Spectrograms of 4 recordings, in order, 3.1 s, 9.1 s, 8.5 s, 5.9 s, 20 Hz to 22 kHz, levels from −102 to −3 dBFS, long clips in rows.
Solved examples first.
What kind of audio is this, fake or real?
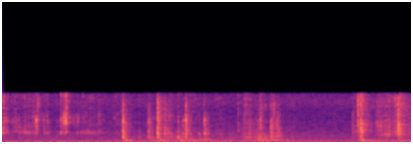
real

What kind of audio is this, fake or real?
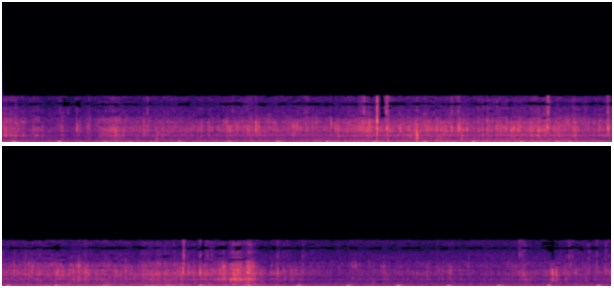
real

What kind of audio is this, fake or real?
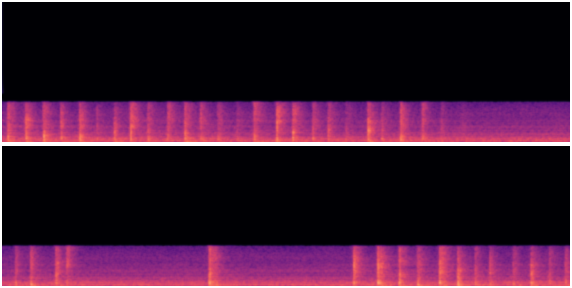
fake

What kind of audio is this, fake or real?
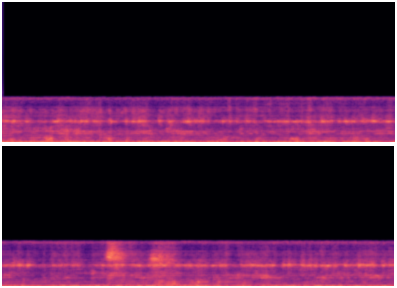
fake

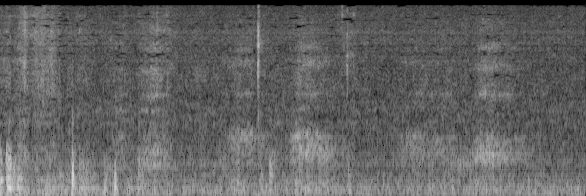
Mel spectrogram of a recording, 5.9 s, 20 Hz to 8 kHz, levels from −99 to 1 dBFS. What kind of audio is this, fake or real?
fake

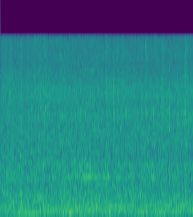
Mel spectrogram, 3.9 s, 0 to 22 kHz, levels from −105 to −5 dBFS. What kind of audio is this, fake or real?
real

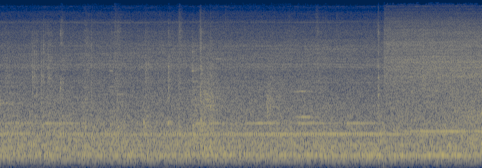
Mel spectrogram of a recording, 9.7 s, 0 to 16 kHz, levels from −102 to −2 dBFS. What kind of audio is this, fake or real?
real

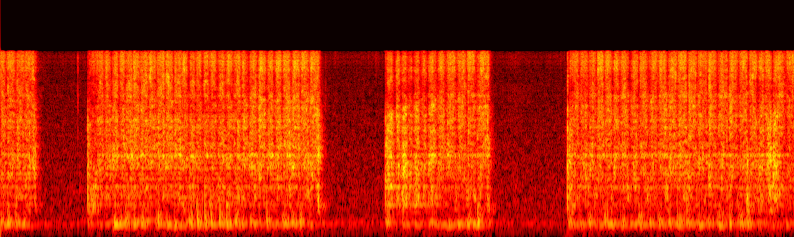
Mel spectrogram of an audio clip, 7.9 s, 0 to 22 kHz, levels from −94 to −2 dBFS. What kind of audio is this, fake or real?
fake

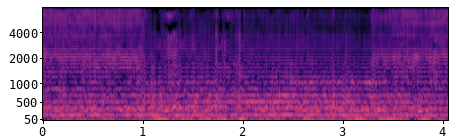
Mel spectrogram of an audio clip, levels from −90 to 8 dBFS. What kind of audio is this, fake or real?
fake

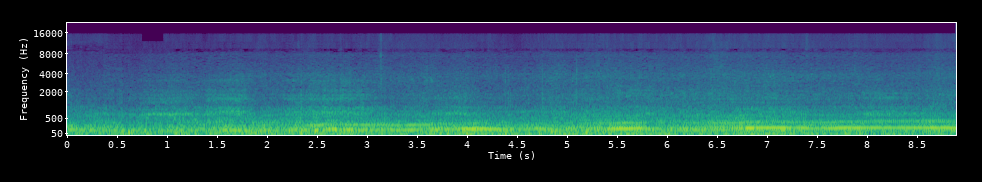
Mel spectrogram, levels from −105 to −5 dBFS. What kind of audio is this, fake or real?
fake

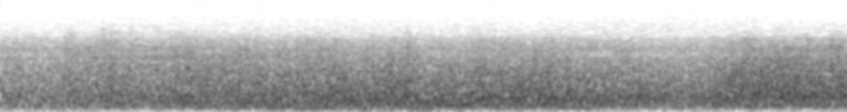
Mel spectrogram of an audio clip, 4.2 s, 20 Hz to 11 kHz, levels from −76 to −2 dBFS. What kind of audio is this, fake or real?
real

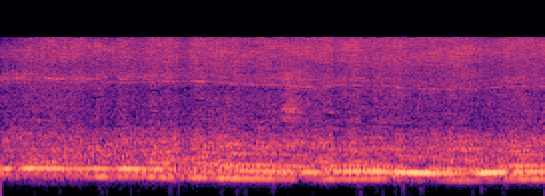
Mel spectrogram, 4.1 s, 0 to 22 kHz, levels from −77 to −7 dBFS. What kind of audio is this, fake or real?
real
